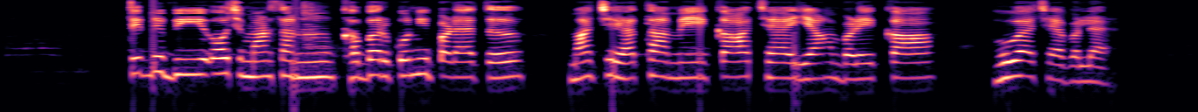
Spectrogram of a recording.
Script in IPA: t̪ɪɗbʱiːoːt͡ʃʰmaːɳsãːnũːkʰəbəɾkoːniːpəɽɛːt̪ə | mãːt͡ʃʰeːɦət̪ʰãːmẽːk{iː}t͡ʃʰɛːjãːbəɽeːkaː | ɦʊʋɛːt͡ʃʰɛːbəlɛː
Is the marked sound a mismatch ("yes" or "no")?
yes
